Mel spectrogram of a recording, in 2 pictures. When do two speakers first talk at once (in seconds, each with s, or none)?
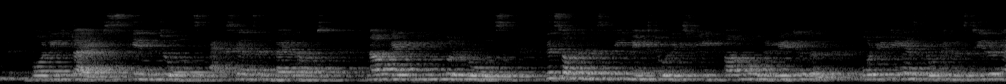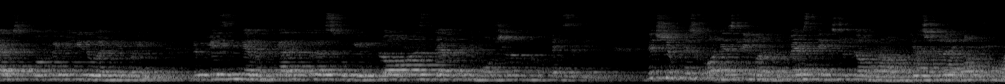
18.6 s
